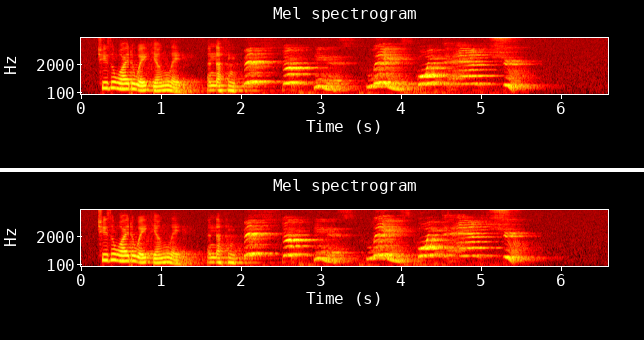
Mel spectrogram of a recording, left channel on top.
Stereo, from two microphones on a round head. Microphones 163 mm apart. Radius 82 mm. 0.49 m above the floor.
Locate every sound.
0.2 s a woman speaking: 20° right (ahead or behind), 1.4 m; by 1.9 s 40° left (ahead or behind), 2 m
2.0 s a shout: 20° right (ahead or behind), 6.5 m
